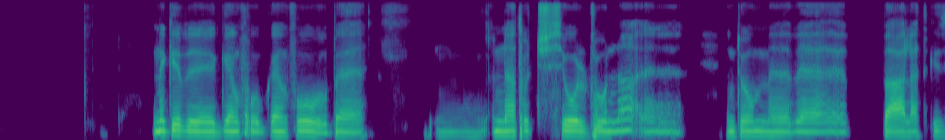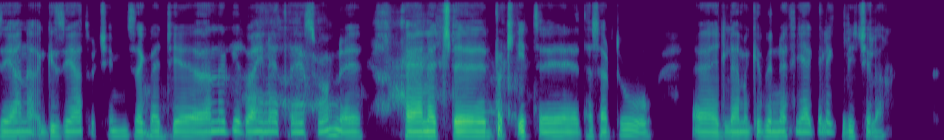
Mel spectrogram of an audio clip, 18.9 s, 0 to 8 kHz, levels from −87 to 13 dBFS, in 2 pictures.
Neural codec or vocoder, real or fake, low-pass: codec, 16 kHz, 4 kbps, X-Codec, HuBERT features, trained on LibriSpeech; fake; 7.2 kHz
